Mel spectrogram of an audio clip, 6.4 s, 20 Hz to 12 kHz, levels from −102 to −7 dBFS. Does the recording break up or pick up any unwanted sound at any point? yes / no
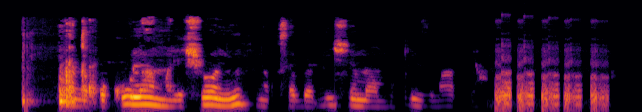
yes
